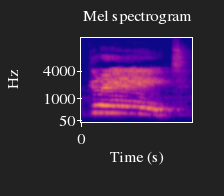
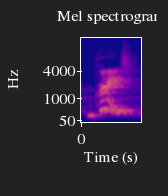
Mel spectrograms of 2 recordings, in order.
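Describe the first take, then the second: First: Scottish accent with a heavily emphasized A sound. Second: Said in a plain American accent. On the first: "in Scotland, ... with much more emphasis on the A sound" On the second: "how would we say that usually"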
